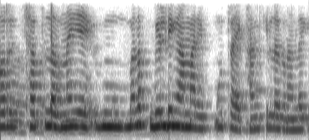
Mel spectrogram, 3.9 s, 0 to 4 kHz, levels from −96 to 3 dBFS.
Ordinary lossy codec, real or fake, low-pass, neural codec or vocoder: AAC, 32 kbps; real; 3.6 kHz; none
